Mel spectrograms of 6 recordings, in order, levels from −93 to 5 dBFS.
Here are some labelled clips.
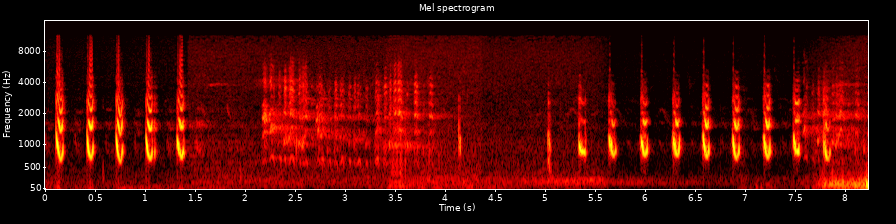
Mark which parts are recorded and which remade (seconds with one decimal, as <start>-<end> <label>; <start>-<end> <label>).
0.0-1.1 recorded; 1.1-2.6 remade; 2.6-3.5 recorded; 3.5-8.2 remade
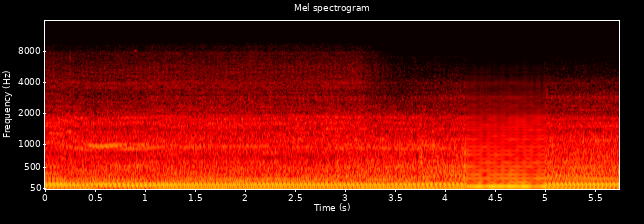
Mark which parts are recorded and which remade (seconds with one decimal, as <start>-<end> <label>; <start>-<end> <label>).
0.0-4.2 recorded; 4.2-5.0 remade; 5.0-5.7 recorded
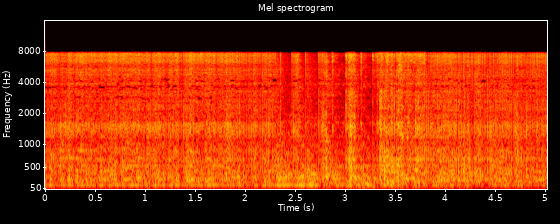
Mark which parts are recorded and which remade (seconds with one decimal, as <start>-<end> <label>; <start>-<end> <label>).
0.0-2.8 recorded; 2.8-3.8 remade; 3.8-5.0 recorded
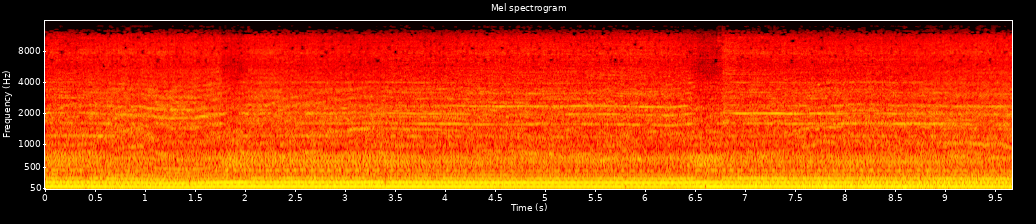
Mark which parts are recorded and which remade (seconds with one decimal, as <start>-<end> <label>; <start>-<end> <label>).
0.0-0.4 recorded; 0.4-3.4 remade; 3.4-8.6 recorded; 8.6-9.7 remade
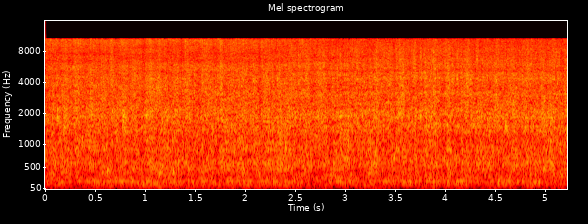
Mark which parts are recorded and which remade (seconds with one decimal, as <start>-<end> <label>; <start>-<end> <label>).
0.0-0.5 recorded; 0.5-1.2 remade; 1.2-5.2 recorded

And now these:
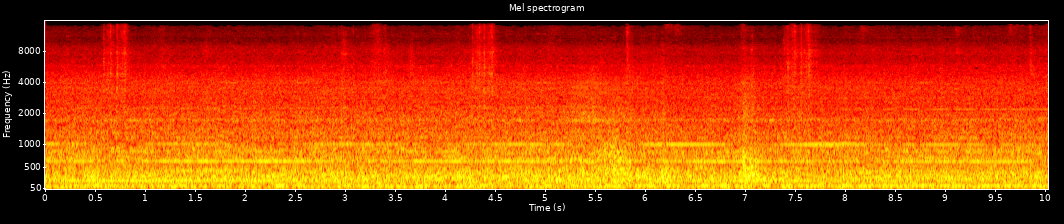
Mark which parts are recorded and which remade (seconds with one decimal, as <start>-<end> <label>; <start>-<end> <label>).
0.0-5.3 recorded; 5.3-6.2 remade; 6.2-7.7 recorded; 7.7-8.3 remade; 8.3-10.0 recorded

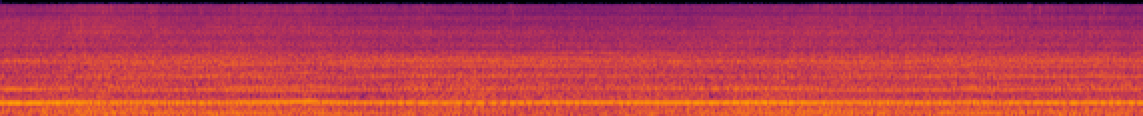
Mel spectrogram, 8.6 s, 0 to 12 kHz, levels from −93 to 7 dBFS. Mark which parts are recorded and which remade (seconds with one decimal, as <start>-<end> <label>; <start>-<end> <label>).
0.0-4.6 recorded; 4.6-5.9 remade; 5.9-8.6 recorded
